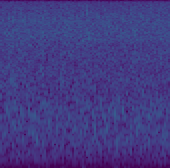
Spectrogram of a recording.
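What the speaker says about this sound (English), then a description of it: "we made it to Jenny Creek. She looks like she's flowing pretty good." Jenny Creek, a Colorado mountain stream running strong, rushes steadily as a constant broadband wash of water, near and unbroken with no voices.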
